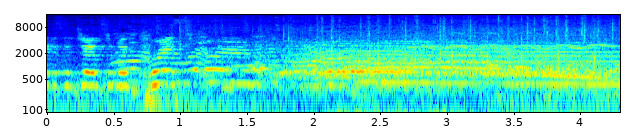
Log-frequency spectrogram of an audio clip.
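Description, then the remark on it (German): Roadside crowd noise at the Tour de Yorkshire cycling stage race in central England, with fans applauding Chris Froome: a dense wash of cheering and clapping, with scattered shouts and raised voices rising over the first seconds, then holding steady and loud. “Ihm galt bei der Tour de Yorkshire auch Beifall von seinen Fans, aber fast ebenso groß war an manchen Stationen des Etappenrennens in Mittelengland auch die Anzahl der Menschen,”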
